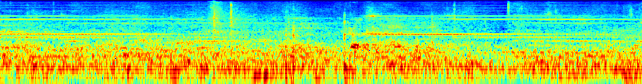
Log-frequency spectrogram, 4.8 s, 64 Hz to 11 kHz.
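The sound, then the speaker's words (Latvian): A parliament voting bell rings continuously for about five seconds, called for before deputies vote on a bill in its third reading. A loud, steady metallic clatter with sustained high ringing tones and no pauses or voices. “Līdz ar to visu priekšlikumu ir izskatīt, aicinu nobalsot par likumprojektu 3. lasījumā. Lūdzu zvanu.”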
